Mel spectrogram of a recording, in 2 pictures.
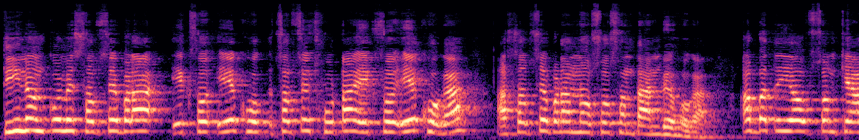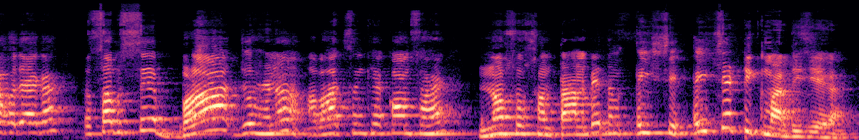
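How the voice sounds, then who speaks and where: Speaking in an extremely high, fairly bright voice at a moderate pace with hardly any pauses, a middle-aged man with a Bhojpuri-tinged Hindi accent runs a live online maths exam-prep class. He's chatty, repeats every point, and alternates between teaching and scolding his students.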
